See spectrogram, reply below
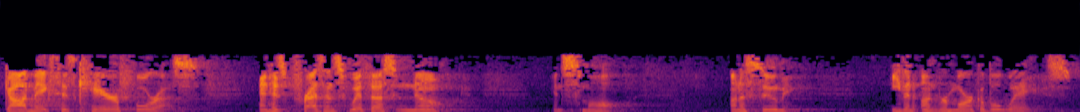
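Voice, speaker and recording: A male pastor delivering a measured sermon, building through repeated phrases and dropping to a soft, quiet voice. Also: on the high side. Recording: long hall reverb, muffled sound.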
